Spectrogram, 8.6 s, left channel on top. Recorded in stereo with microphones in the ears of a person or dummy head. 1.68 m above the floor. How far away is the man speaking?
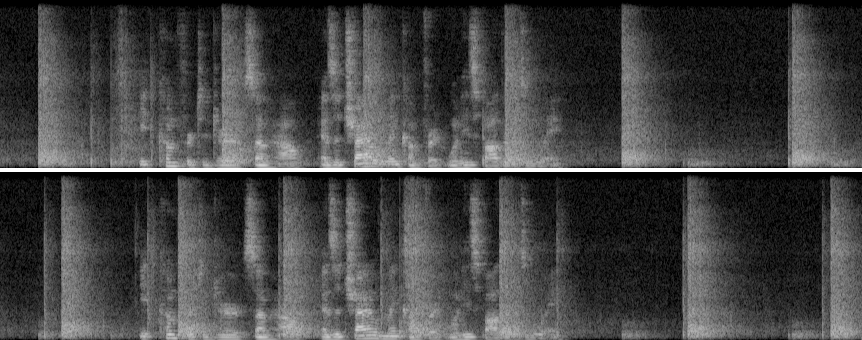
About 0.7 m.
